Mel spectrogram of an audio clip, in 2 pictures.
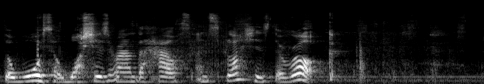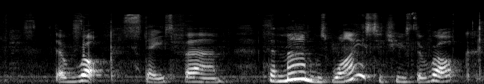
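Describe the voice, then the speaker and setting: A young adult woman reading a story to small children in an expressive, drawn-out way, as host of a children's Bible story time. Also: medium pitch. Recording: noticeable background noise, homemade recording.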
